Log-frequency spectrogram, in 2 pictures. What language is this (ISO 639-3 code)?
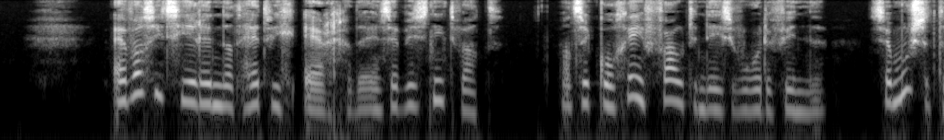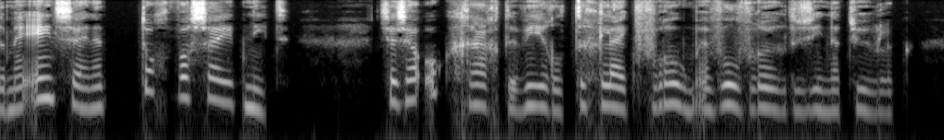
nld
